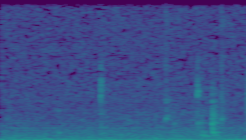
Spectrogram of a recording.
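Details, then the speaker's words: Kenmore top-loader washer that wouldn't spin: lid switch case glue had failed from age or a slammed lid, cracking it; case tightened with zip ties, and a handful of light crisp ticks show the lid switch clicking normally again. "and we're just gonna make that tight around the case so that cases is nice and strong again and it should click normal and that'll activate that lid switch and that would get rid of all the water"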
